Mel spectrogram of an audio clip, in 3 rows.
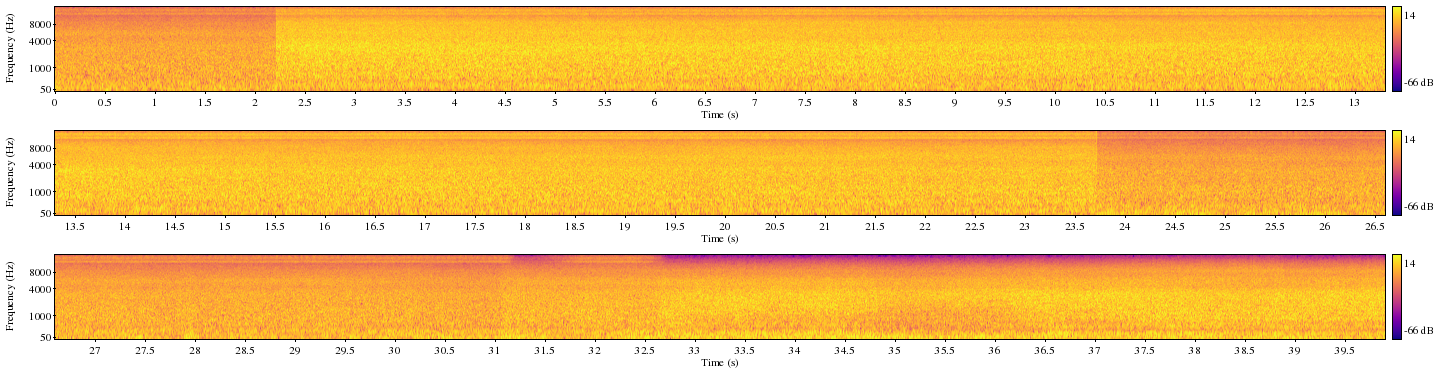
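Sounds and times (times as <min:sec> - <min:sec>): water pouring over waterfall: 0:02.2 - 0:22.0.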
